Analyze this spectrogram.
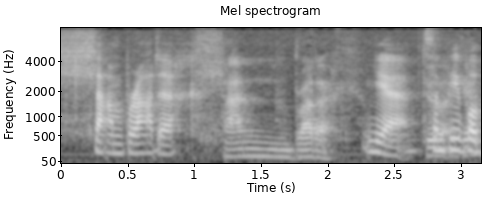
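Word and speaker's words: Llanbradach: b r a d c h and it's slambradar yeah some people pronounce it lambrada because it starts with a double l but it's shambrada so double so um uh lake in welsh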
